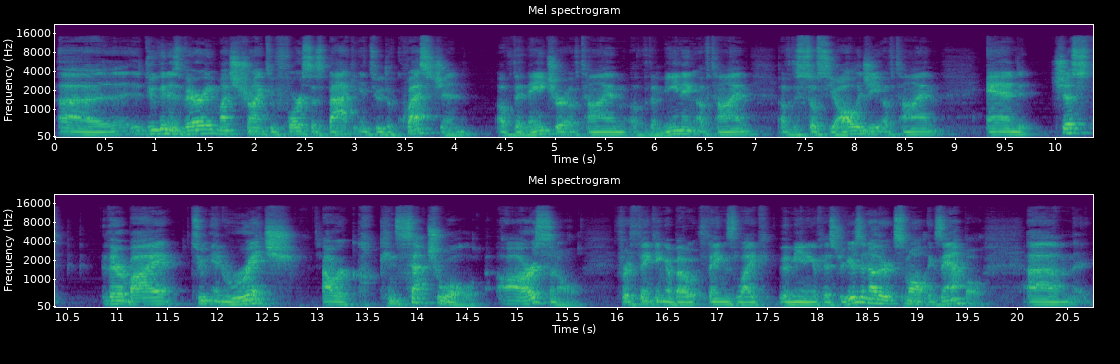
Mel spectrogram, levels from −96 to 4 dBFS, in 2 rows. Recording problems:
off-mic speech; far
room echo; very slight; dies away in 0.3 s

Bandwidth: 14.5 kHz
